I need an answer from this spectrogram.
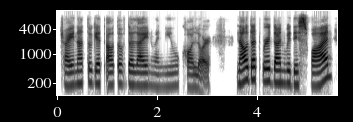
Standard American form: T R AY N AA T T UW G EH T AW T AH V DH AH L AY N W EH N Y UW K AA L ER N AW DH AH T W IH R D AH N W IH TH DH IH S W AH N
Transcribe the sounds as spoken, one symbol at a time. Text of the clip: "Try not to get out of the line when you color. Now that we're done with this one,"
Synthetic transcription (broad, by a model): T R AY N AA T T UW G EH T AW T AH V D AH L AY N W EH N Y UW K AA L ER N AW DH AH T W IH R D AH N W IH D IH S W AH N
